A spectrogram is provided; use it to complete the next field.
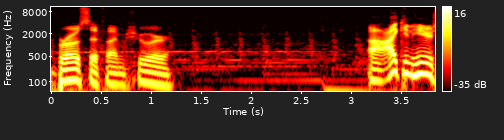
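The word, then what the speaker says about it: brouzouf: a minor come adventurer it's spelled like b-r-o-u-z-o-u-f that's pronounced broseph I'm sure I can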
